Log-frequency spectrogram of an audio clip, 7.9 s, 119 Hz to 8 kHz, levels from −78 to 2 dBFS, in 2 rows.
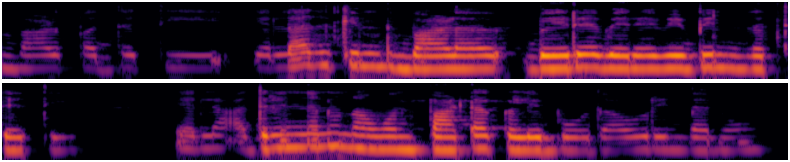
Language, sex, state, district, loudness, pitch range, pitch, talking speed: Kannada, female, Karnataka, Dharwad, -28 LUFS, 210-225 Hz, 220 Hz, 130 wpm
